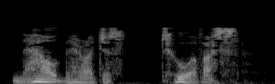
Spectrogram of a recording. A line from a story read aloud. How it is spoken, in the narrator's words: King Arthur said sadly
